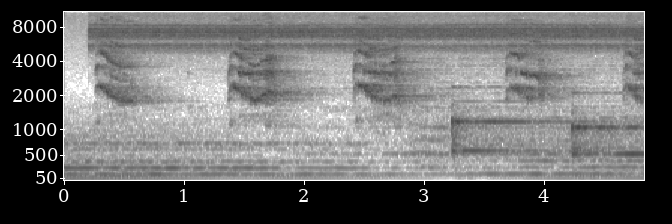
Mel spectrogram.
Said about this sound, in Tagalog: Ala, ibon ba yun? Ang ganda naman ng huuni. Parang kumakanta. Noon lang po ako nakarinig ng ganong klasing tunog. Napakasarap sa tenga.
